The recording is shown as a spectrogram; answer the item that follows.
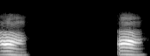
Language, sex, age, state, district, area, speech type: Bodo, female, 30-45, Assam, Baksa, rural, conversation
